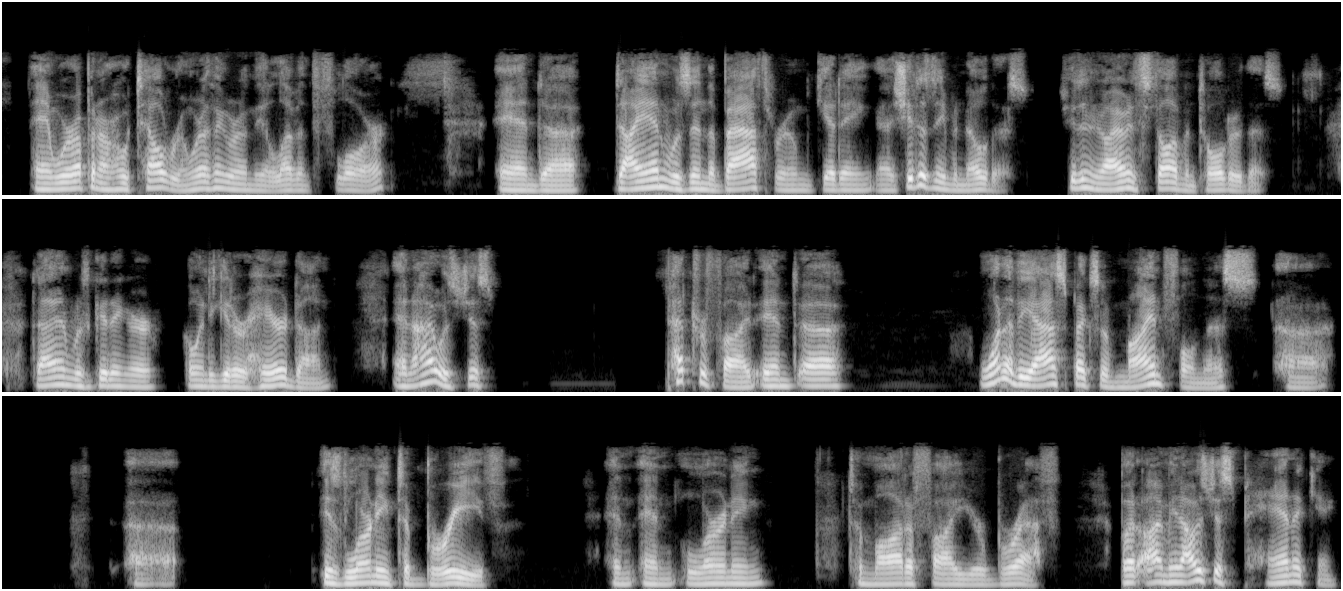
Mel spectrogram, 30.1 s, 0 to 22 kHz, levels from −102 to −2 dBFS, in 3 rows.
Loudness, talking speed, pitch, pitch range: -18 LUFS, 165 wpm, 125 Hz, 115-145 Hz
